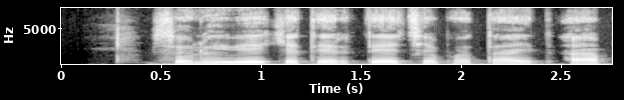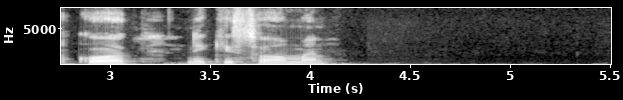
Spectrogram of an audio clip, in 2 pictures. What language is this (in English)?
Kalenjin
